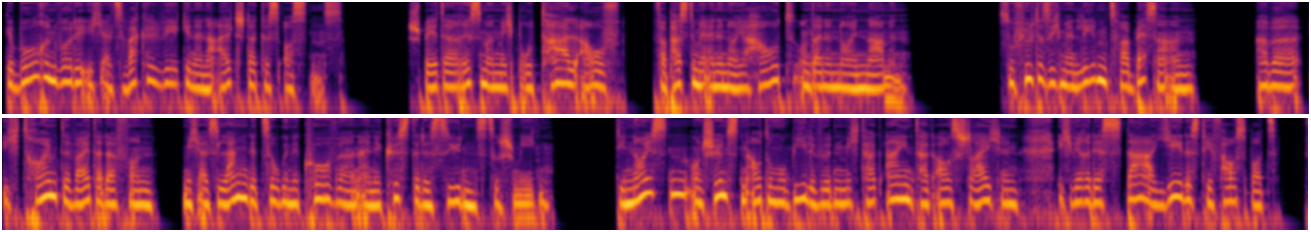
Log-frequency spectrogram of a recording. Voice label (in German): Schauspiel Sanft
